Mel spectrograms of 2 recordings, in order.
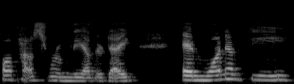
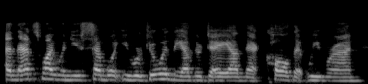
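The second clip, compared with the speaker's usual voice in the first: ordinary talk, nothing marked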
